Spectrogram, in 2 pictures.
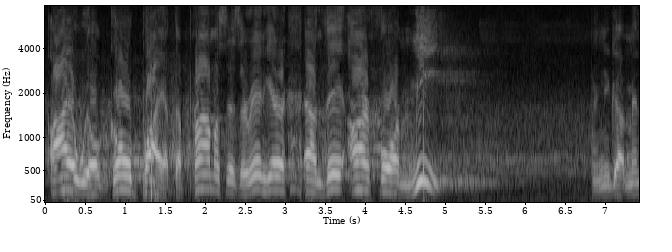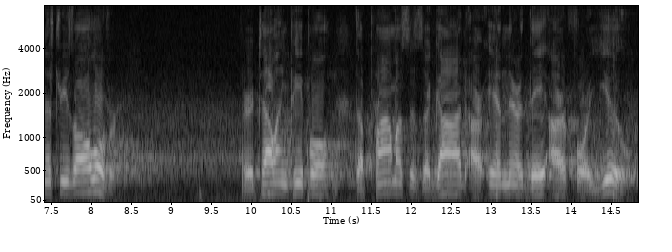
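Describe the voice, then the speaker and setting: High-voiced man preaching a sermon. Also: slow pace, muffled recording, slight background noise. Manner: swings between loud preaching and low asides, asks the crowd questions.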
